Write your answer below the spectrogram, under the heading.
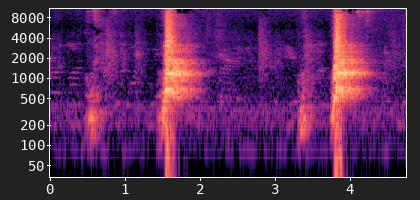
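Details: Pet corgi barking at a corgi-shaped balloon, discovering it is not real: two sharp, loud barks about two seconds apart, each preceded by a softer low huff.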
